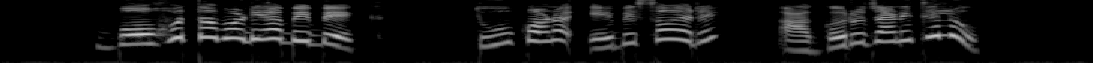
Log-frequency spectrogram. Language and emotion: Odia, surprised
